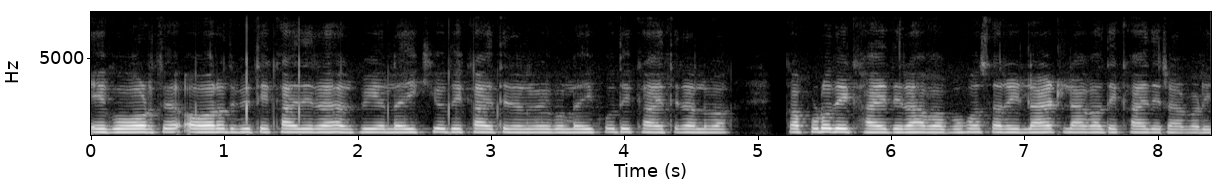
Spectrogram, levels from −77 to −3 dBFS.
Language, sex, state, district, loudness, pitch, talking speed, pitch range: Bhojpuri, female, Uttar Pradesh, Deoria, -15 LUFS, 210 Hz, 235 wpm, 205-215 Hz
